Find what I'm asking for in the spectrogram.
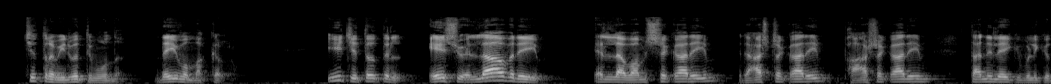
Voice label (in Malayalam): good news malayalam, drama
